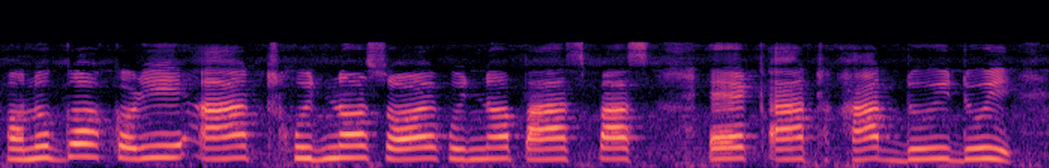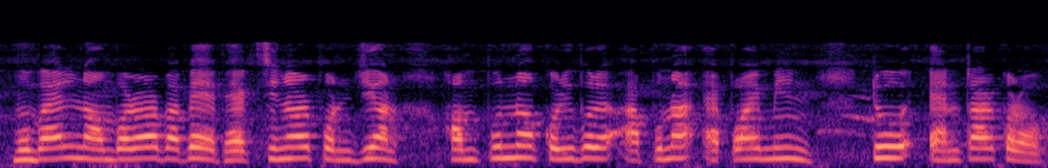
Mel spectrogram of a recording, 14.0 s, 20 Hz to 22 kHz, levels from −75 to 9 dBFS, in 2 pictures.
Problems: background sounds at intervals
